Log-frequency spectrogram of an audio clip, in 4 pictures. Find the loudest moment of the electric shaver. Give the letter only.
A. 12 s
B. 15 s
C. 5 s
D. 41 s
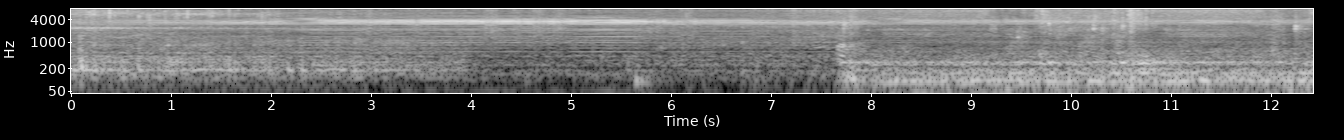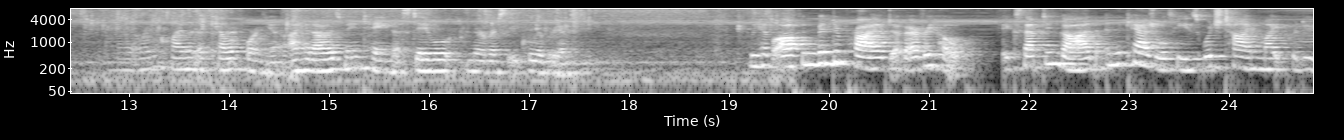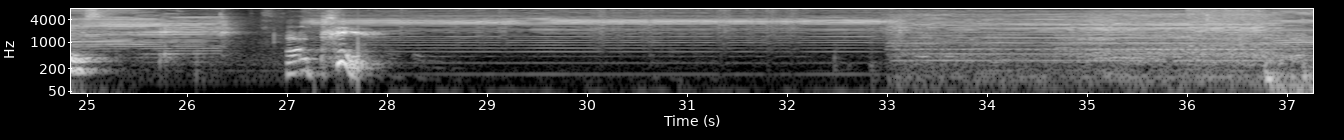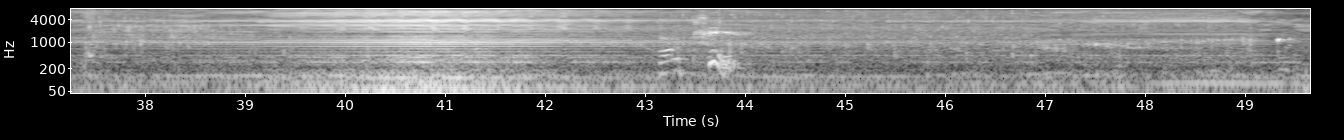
D.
